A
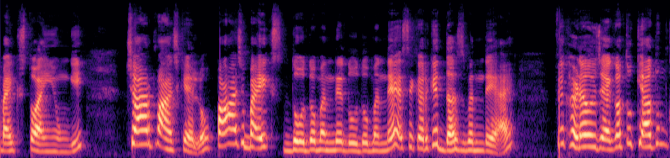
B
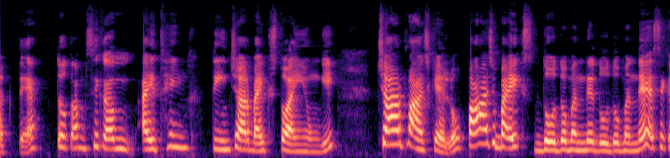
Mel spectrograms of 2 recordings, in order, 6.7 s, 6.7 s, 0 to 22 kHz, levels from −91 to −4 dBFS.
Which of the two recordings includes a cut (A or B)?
A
